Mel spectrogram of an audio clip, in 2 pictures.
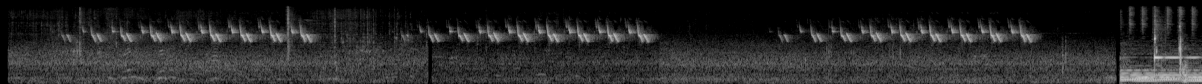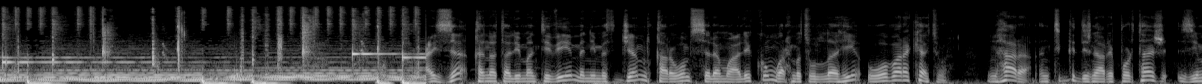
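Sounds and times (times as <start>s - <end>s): songbird chirping: 0.2s - 11.0s.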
